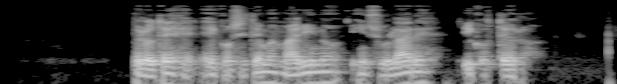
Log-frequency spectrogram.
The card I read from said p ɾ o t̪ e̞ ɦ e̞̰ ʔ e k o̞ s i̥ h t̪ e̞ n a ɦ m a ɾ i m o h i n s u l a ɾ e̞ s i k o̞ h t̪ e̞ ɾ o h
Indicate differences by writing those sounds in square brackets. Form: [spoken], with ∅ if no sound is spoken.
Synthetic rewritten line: p ɾ o t̪ e̞ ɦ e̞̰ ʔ e k o̞ s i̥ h t̪ e̞ [m] a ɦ m a ɾ i [n] o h i n s u l a ɾ e̞ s i k o̞ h t̪ e̞ ɾ o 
